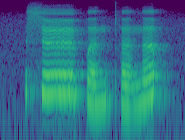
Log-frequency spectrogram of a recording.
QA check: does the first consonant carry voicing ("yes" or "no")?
no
